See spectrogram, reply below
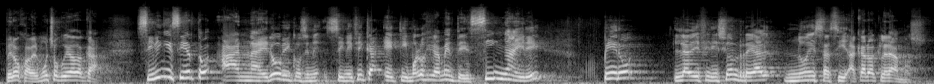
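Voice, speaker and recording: A male teacher giving a lecture, animated, asking questions and answering them himself. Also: high-pitched, a little fast. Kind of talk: classroom lecture.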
